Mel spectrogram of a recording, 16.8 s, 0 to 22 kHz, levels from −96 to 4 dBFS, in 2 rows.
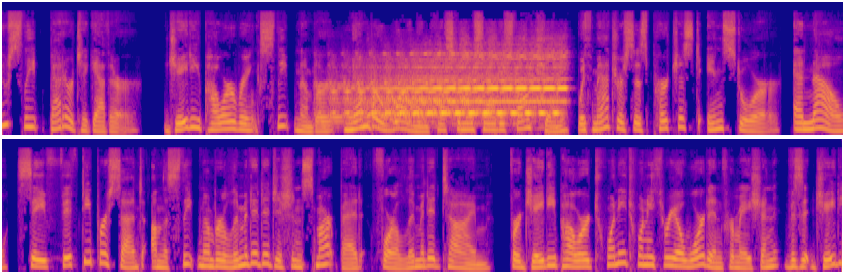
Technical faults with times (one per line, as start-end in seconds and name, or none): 3.11-5.78 feedback howl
